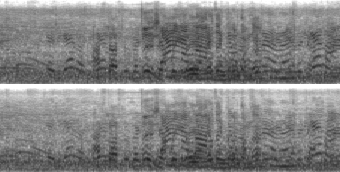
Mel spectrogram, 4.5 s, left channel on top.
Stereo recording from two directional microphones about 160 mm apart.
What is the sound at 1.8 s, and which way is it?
Speech, 55° right (ahead or behind).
